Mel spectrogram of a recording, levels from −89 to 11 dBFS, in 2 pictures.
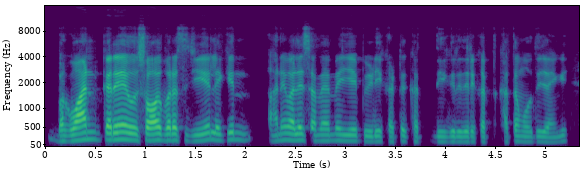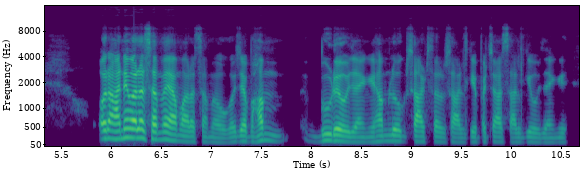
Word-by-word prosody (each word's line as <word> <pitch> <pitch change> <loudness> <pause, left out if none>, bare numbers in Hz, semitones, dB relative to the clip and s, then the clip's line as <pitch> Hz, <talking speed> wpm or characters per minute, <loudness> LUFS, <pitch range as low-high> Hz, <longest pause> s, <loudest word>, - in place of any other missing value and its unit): भगवान 165 +6 +5
करे 180 +2 +6
वो 170 - +1
100 160 +1 +5
बरस 165 -1 -1
जिए, 150 +4 -3
लेकिन 175 0 -6 0.3
आने 170 +4 -7
वाले 165 0 0
समय 155 -1 -5
में 160 0 -7
ये 150 -1 -4
पीड़ी 135 0 -7
खटकट 130 0 -11 0.2
धीरे-धीरे 130 0 -8
खत 125 - -9
खत्म 125 +3 -9
होती 130 0 -11
जाएँगी 125 +3 -9 0.7
और 210 - +7
आने 205 +3 +7
वाला 225 -1 +10
समय, 190 -3 +4
हमारा 140 -4 +2
समय 120 -2 -10
होगा, 120 +3 -9
जब 135 -1 -3
हम 155 -2 -3 0.4
बूढ़े 160 -1 +3
हो 135 -3 +2
जाएँगे, 125 0 -4
हम 140 +1 -4
लोग 145 -2 -4
60-60 130 -2 -4
साल 115 -2 -6
के - - -4
50 125 0 -7
साल 120 0 -9
के 125 +1 -12
हो 120 - -11
जाएँगे, 115 +1 -12
140 Hz, 230 wpm, -22 LUFS, 130-165 Hz, 0.7 s, वाला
